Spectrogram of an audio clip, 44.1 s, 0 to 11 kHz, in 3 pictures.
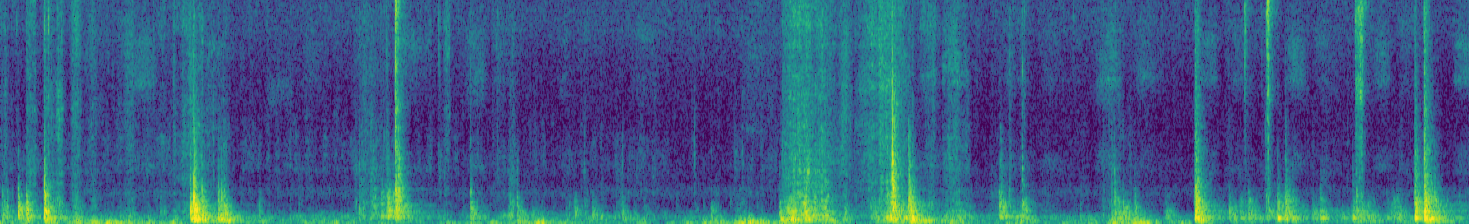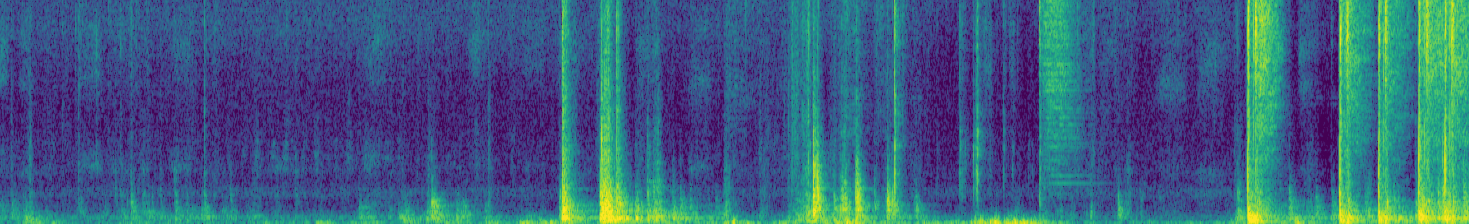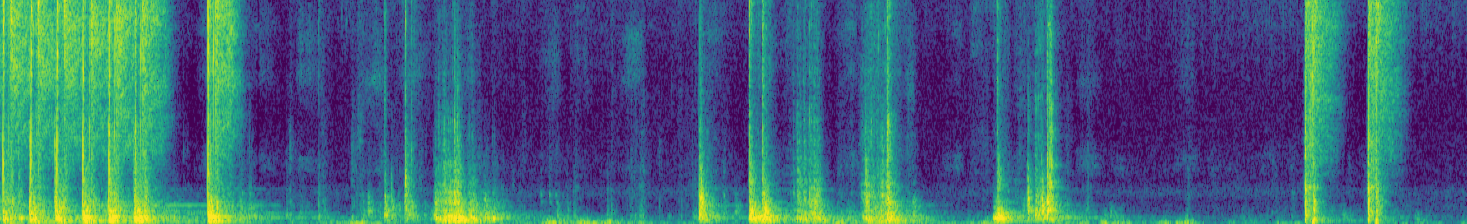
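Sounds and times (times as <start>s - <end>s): loud thuds: 27.1s - 32.0s.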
